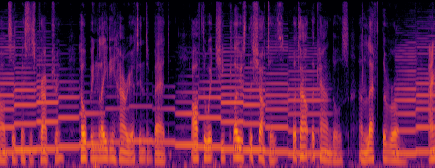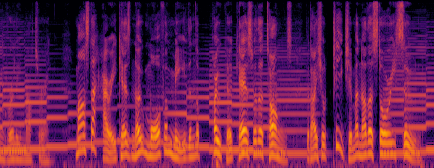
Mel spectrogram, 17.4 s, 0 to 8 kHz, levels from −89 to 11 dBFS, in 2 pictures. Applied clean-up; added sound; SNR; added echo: none; Wind instrument, woodwind instrument; 9 dB; none.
